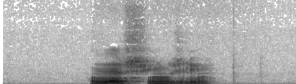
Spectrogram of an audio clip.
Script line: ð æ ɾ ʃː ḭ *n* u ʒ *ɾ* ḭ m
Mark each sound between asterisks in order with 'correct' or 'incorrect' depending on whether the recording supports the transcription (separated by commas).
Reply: correct, incorrect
